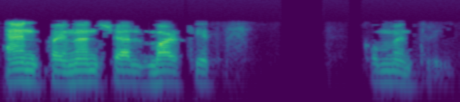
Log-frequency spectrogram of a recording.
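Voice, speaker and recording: A man from Egypt with an Egyptian accent reads prepared financial market commentary in a measured, halting way, breaking phrases mid-sentence. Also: fairly low pitch, completely flat delivery, no echo. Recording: tinny, phone-like narrow-band audio.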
